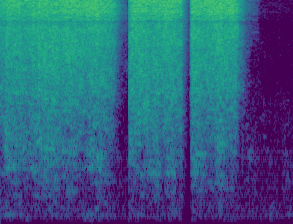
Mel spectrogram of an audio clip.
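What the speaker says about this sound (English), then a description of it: "And spray it." Hairspray from an aerosol can misted onto hair in three long hissing bursts with two brief pauses between them, close and steady, ending in near silence.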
